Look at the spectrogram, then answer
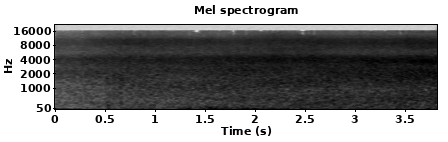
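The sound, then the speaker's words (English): Ocean waves break on the shore of the Outer Banks in a steady, roaring wash of surf, swelling slightly midway through, with no voices, just the continuous rush of water and a hint of wind. “Listen to the soothing sounds of the ocean waves off the Outer Banks.”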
